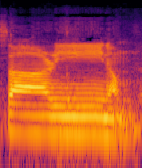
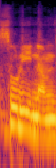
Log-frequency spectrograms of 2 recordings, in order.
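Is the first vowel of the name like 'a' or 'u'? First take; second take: a; u. First: The first vowel sounds like 'a'. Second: The first vowel sounds like 'u'. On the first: "সারিনামটাই সুন্দর" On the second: "যে যেটা উচ্চারণ করে"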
